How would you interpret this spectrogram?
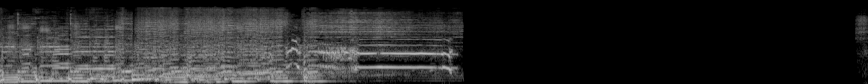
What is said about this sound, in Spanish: cuando el gallo les cantó, gritando que susto les arrimó.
